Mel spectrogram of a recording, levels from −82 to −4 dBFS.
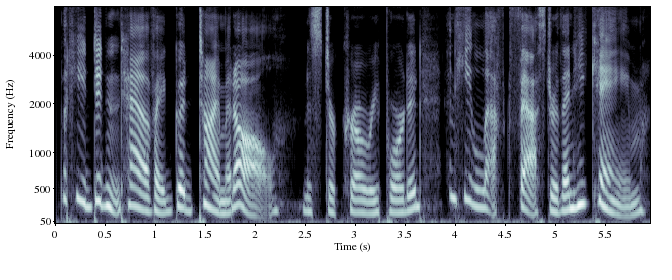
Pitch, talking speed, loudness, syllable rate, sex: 210 Hz, 190 wpm, -17 LUFS, 4.2 syllables/s, female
